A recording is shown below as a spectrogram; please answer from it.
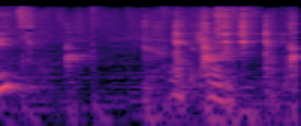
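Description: A metal knife scraping and knocking against the side of an aluminium pot in a few short strokes, as it is worked down between the pot wall and a baked sponge cake to loosen the cake.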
